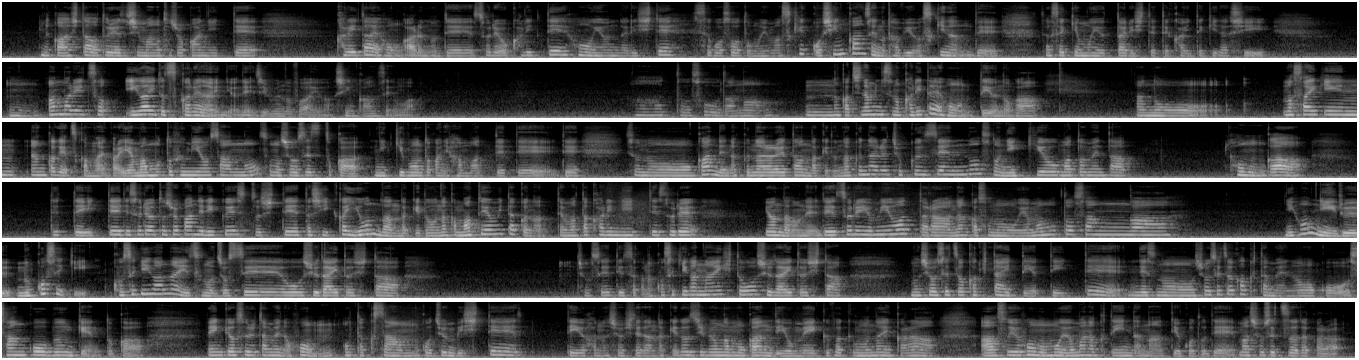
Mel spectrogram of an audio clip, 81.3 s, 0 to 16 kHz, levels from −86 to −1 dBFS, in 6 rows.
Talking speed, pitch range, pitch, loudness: 330 characters per minute, 170-220 Hz, 195 Hz, -34 LUFS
